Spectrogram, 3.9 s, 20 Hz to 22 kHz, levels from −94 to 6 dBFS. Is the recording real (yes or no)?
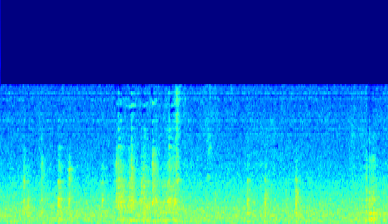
no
